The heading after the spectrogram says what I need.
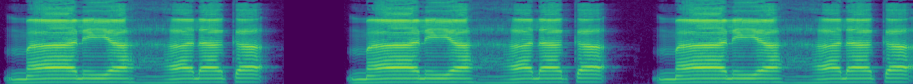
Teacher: صرف ایک مشدد ہا سے پڑھیں، یعنی اس طرح مالیہ ہلاک، مالیہ ہلاک، مالیہ ہلاک، اس کو ادغام کہتے ہیں.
